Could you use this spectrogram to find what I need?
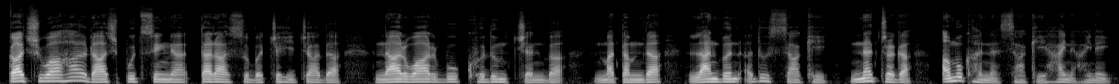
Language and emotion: Manipuri, neutral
